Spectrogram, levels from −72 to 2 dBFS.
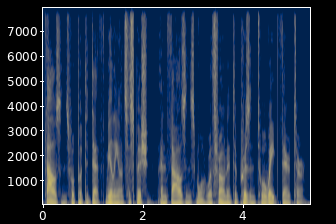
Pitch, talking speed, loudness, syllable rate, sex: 110 Hz, 215 wpm, -22 LUFS, 5.8 syllables/s, male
